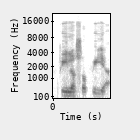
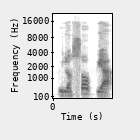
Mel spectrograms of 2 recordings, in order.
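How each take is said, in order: First: Filosofía as filo-so-FÍ-a; correct tilde stress. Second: Filosofía as filo-SO-fya; wrong stress. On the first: Teacher correcting the reading to filo-so-FÍ-a. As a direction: stress the Í in filosofía, ia in two syllables. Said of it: "sino filosofía". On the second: Teacher showing how not to read it, filo-SO-fya. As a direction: stress SO and run ia together in filosofía. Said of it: "no podemos leer filosofía". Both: Shown as a demonstration.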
